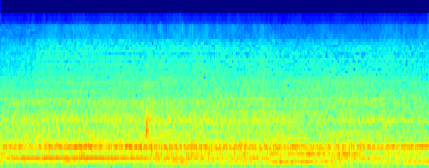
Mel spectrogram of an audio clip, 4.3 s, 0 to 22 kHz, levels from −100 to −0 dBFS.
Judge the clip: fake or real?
fake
